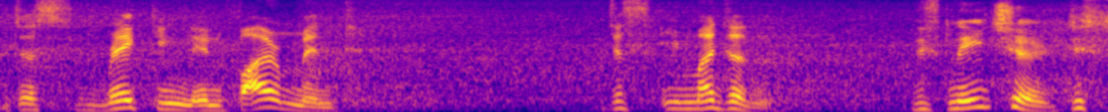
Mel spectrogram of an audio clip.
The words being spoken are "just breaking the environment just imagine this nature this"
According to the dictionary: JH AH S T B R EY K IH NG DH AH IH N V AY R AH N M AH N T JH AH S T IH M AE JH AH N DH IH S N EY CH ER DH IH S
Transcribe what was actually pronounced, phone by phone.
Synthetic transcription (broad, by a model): JH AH S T B R EY K IH NG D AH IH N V AY AH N M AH N T JH AH S T IH M AE JH AH N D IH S N EY CH ER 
